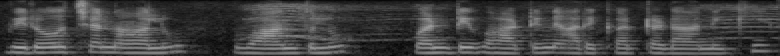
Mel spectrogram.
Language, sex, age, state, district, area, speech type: Telugu, female, 45-60, Andhra Pradesh, Kurnool, rural, spontaneous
